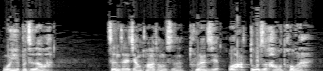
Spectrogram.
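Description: A man's voice: mid-range voice, quick pace, dark tone, breathy edge, muffled recording. A man voicing a boastful, greedy, hot-tempered male bird immortal in a told folk tale. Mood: pained.

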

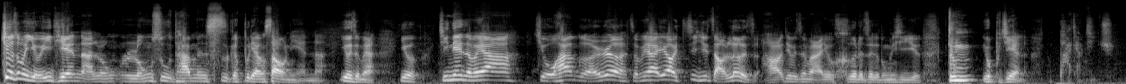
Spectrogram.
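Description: Animated Buddhist abbot telling a story. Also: male voice, fairly high pitch, fast, hardly any pauses. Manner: animated, rhetorical questions, acts out voices. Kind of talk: dharma lecture storytelling.

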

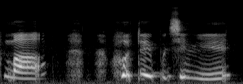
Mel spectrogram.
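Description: A woman's voice: sits high, slow pace, pitched above the performer's own voice. A woman voicing a remorseful young male offender who pleads tearfully with his family.

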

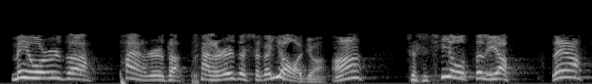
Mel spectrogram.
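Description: A rash old king bellows orders in high, indignant outbursts, as a male storyteller puts him on. The voice sits well above the teller's own and swoops widely. It comes through a thin, phone-like recording.

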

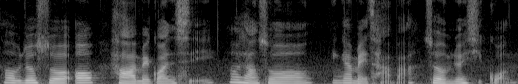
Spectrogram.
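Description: A woman's voice: fairly low pitch, brisk. A young woman with a Taiwanese Mandarin accent, co-hosting a podcast and telling a long story in casual chat, acting out the other people's lines. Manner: chatty, animated anecdote telling with quoted dialogue. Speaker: podcast co-host.

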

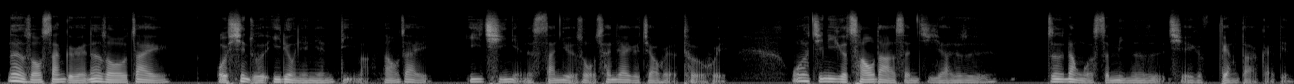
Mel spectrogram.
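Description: A man tells his own faith story bluntly and candidly, with the odd swear word. His voice sits low and his words come quickly. The recording is dry and close, with no room sound. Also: a little mellow, no room sound. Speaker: podcast host. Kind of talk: personal faith testimony.

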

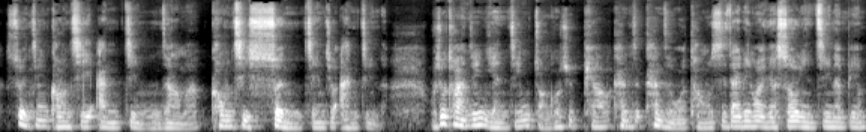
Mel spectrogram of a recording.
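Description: A man's voice: fairly low pitch, brisk. A young man, hosting a podcast and telling stories in a chatty, self-mocking way. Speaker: podcast host. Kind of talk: casual solo storytelling.

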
